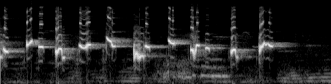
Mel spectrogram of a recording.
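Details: Energetic 'ropel' song of a sooty-headed bulbul, played to make other bulbuls respond: about ten quick, clear whistled notes, each with a brief rising-falling slur and a slight drawn-out tail, trailing off at the end.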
